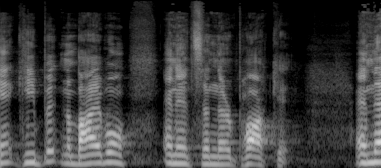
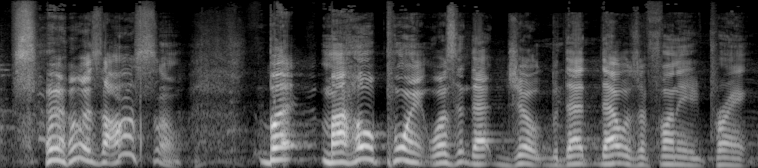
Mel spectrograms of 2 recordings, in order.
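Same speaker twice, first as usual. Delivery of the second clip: usual speaking voice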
